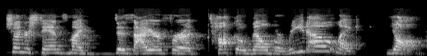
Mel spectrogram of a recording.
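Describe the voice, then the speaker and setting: A woman's voice: fairly high pitch, expressive, a little slow, bright, forceful tone, muffled recording, slight background noise. A woman coaching her team on a casual video call, chatty and full of "like" and little asides to the group.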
